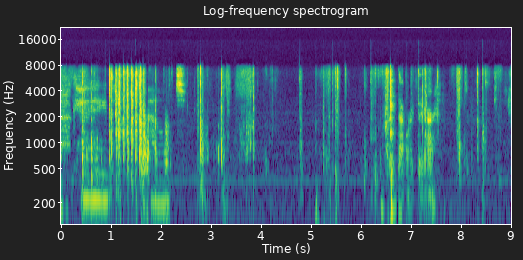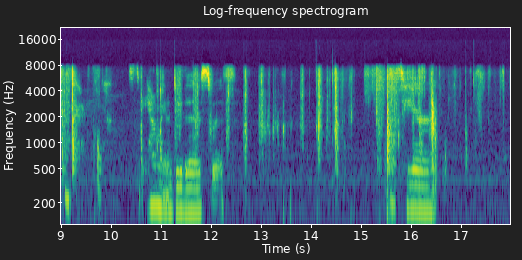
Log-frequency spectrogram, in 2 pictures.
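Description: Paper pages rustle and flap as they are handled.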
